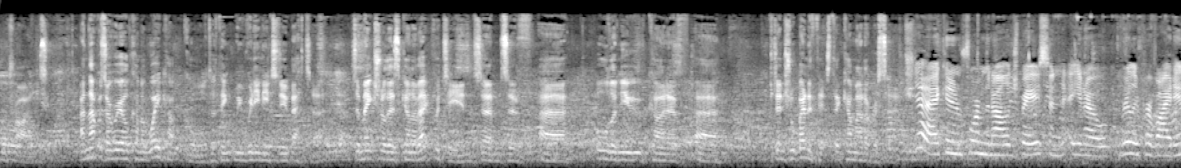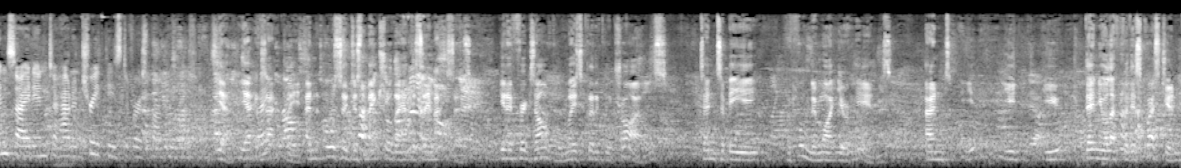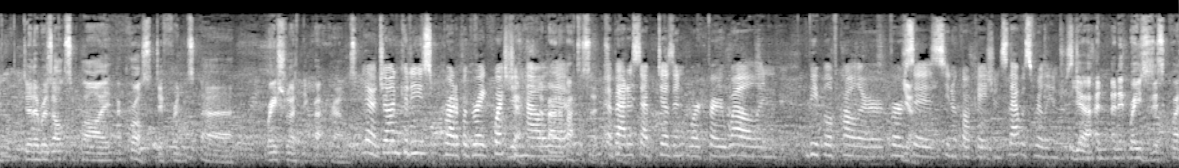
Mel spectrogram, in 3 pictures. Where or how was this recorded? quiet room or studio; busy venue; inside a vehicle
busy venue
